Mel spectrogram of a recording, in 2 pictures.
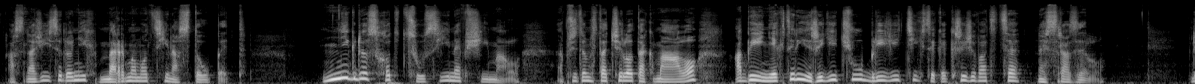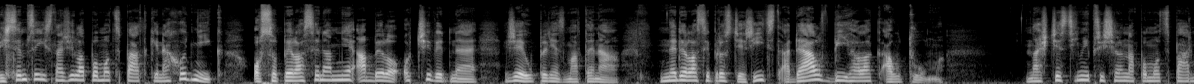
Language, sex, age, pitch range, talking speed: Czech, female, 40-59, 125-185 Hz, 155 wpm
